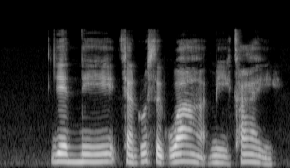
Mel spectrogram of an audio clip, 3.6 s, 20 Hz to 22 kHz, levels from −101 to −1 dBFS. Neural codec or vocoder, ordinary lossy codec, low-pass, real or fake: none; none; none; real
